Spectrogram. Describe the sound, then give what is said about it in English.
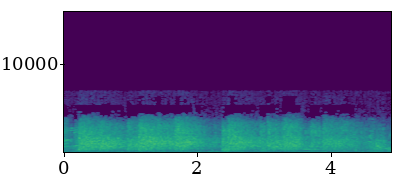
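Loud, continuous gunfire crackles without pause, with many shots overlapping into a dense barrage and a few sharper cracks standing out, as Apaches attack a stockade and a wagon of gunpowder is pushed inside. No one speaks. “Under cover of constant gunfire, the wagon was hurriedly pushed into the stockade, and the gates were closed.”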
